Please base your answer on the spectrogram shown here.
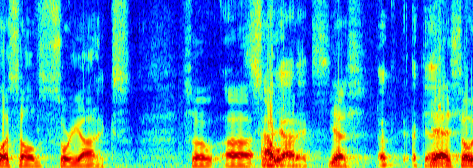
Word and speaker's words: psoriatics: So psoriatics. Yes. Okay. Yeah. So it's spelled differently. It's kind of confusing. The P is silent.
